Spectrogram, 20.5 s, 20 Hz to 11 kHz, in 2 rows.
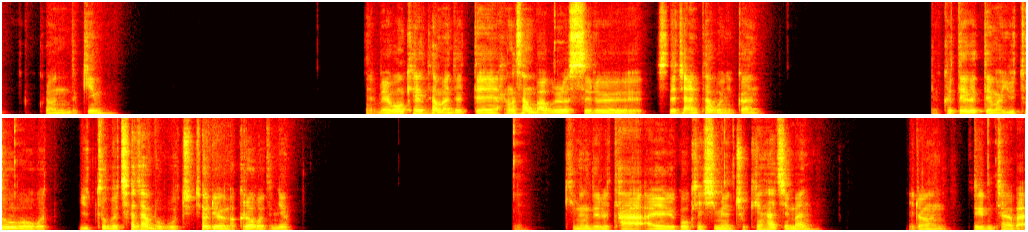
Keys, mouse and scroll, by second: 0.2-0.5 scroll up 1, 3.2-5.5 drag, 8.0-10.3 drag, 12.5 middle click, 14.3-15.3 drag, 17.5 click, 18.7 alt+middle click, 20.1 click.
